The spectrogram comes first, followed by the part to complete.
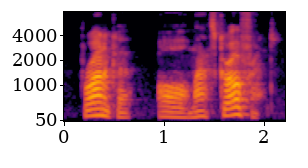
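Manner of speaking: ordinary delivery, nothing marked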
